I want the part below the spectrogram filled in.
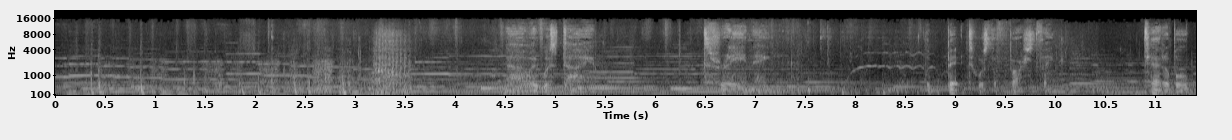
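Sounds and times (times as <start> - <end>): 
hoofbeats of horses and a black colt cantering over grassland: 0.0 - 9.5
horses neighing and whinnying: 0.0 - 10.4
speech: 4.9 - 5.5, 6.6 - 7.2, 9.0 - 10.4, 11.0 - 11.4.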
